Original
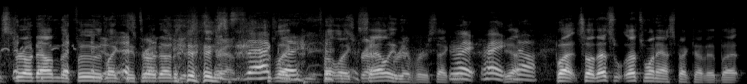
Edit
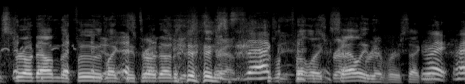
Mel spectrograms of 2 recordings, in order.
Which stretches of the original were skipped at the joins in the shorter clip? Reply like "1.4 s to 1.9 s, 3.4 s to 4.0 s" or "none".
2.8 s to 3.1 s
